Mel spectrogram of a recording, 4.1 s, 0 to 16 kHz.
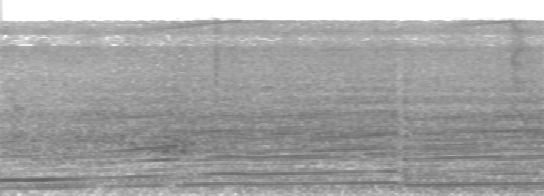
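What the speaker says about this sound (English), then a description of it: "Good revving up the limit." A Lamborghini Huracan GT3 race car engine revs hard in Gran Turismo 7, a loud continuous drone climbing steadily in pitch through gear shifts, close and sustained with no voices over it.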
